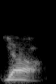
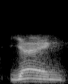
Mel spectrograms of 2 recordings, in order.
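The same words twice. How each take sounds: First: It is said with a Chinese-style pronunciation. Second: It is said with an anglicized English pronunciation. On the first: This is how native speakers say it. "the Chinese themselves, always pronounce it" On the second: This is how most people say it. "most people pronounce it"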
